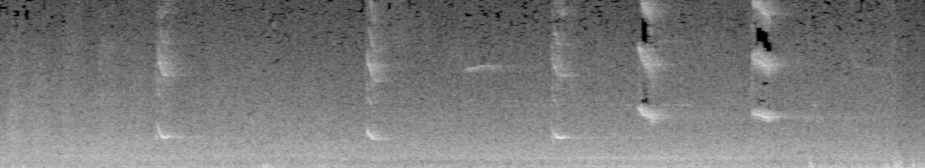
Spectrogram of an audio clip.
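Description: A bird calling outdoors: short, sharp calls, each dropping quickly in pitch, repeated about every second and a half, two of them higher near the middle, over a steady background hum.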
